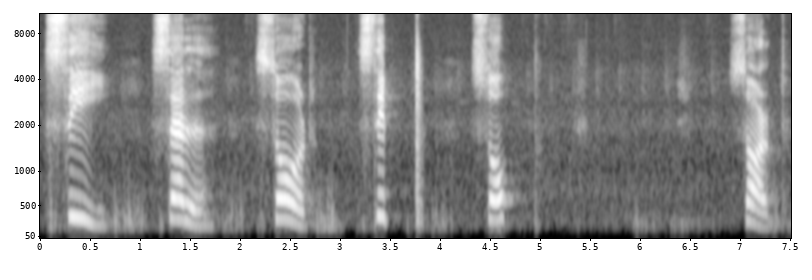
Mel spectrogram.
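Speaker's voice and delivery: each of सी, सेल, सोर begun with a clean hissing S; S sound demonstration. Shown as a demonstration. Teacher showing pupils how to read S words, सी to सोप each with a clear S. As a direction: model a plain S, not SH, in सी through सोप, word by word. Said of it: "एस में कैसे pronounce करेंगे".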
